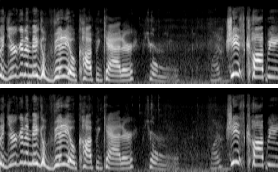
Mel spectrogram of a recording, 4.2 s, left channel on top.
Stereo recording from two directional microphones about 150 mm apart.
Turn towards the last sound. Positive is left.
turn(degrees=10)  # may be behind; listen again after turning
